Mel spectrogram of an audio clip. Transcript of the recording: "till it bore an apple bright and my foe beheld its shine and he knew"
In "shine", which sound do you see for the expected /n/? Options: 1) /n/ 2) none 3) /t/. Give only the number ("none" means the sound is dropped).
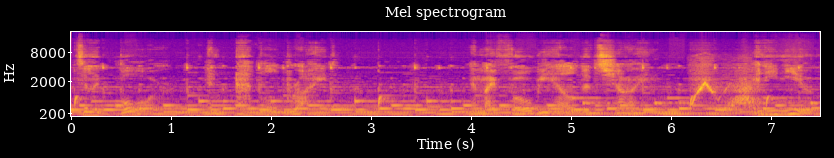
2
